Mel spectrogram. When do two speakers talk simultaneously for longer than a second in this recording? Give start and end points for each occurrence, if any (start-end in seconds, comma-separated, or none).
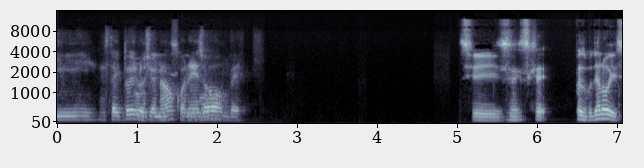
0.9-2.1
